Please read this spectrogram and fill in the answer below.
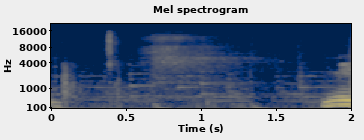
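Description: A pause in a man's talk: a faint click, a soft breath, then his speech starts again near the end.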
